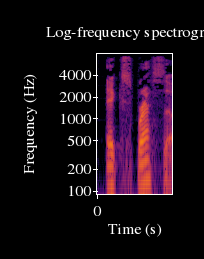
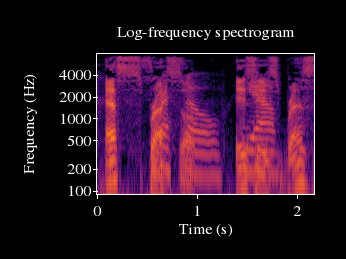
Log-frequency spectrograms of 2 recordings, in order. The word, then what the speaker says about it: espresso: just figured this out i've always called it expresso it's not expresso it's s espresso mane it's one of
